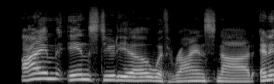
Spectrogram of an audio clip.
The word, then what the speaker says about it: Snaadt: I'm in studio with Ryan Snod, and it rhymes with odd.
